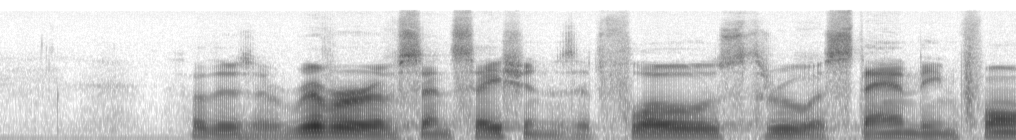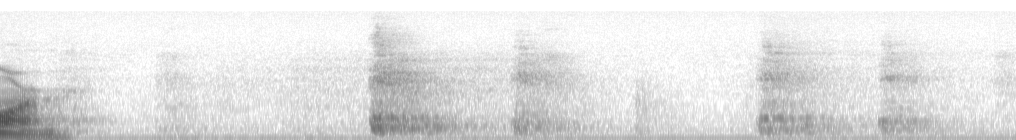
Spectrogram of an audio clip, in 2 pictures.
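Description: An elderly man speaks into a headset microphone, his voice loud and close, then quieter.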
